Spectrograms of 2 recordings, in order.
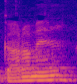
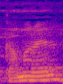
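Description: First: Said in the usual way. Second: "Kamarell" with the syllables swapped, ending on a slight rise; playful mispronunciation. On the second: Shown as a demonstration. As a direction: say "Kamarell" as a jokey twist of Karamell. (scherzhaft verdreht "Kamarell" gesagt) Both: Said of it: "oder Kamarell".

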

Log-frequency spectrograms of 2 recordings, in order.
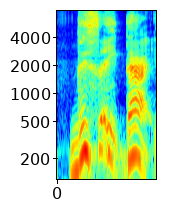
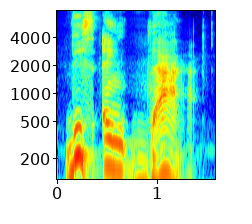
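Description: First: "This ain't that" repeated higher, insistent; emphatic repeat. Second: Said in the usual way. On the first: Real, not acted. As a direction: hit "This ain't that" in a raised pitch.

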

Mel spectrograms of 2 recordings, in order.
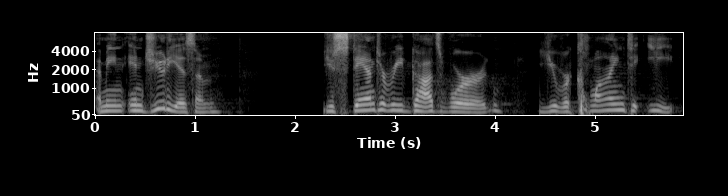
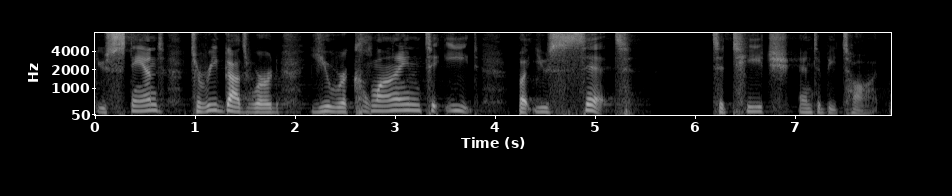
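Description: First: Said in the usual way. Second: \"You stand to read God's word\" spaced out slowly; slow, deliberate emphasis. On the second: Shown as a demonstration. Pastor teaching the congregation, slow weighted emphasis. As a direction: lay each phrase down slowly. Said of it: "repeating custom, slower".

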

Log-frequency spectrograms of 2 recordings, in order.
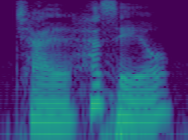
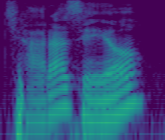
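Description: First: پ full careful Korean form. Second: Relaxed quick Korean version; fast spoken form. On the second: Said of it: "ه صداش از بین میره و ل صدای ر". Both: Shown as a demonstration.

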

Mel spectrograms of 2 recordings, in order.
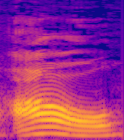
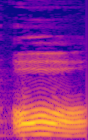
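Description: First: "all" drawn out with a full L; standard pronunciation. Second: "all" in an up-north accent, closer to "awl"; changed accent. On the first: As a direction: say "all" slowly, as spelt A-L-L. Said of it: "like A L L". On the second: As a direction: say "all" with the other region's rounded vowel. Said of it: "her accent changing". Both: Shown as a demonstration.

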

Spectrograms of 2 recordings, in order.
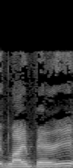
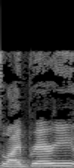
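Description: First: "library" as LIE-berry; old mispronunciation. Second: "library" as LIE-brair-ee, R kept; standard library. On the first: Co-host showing how she used to say it, LIE-berry for library. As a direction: drop the first R in "library". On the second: Co-host recalling her old mistake, full library first. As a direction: keep both Rs in "library". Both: Shown as a demonstration. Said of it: "I used to pronounce".

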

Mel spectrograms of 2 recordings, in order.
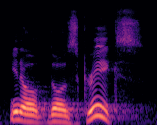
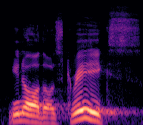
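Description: First: Said in the usual way. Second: "Greeks" pushed louder with a knowing slow lean; louder knowing repeat. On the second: Shown as a demonstration. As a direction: say "those Greeks" again, louder and slower, with a knowing wink.

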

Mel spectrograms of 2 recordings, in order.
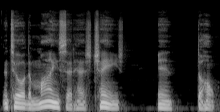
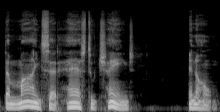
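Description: First: "mindset" stressed again, slow and deliberate; slow repeated emphasis. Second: Mindset stressed, each word slow and weighty; slow emphasis. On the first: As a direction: repeat it slowly, pressing "mindset". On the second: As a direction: lean hard on "mindset", slow and louder. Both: Shown as a demonstration. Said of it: "I'ma say it again".

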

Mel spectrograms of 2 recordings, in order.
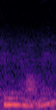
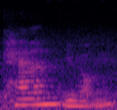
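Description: First: "can" short and light, weight on "help"; reduced CAN. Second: Slow, drawn-out "can" with a full vowel; full strong CAN. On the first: Coach giving the preferred form, "can" small and quick. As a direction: shrink "can" into the phrase. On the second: Coach showing the form to avoid, "can" stretched. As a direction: lean heavily on "can". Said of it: "Instead of". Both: Shown as a demonstration.

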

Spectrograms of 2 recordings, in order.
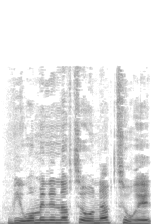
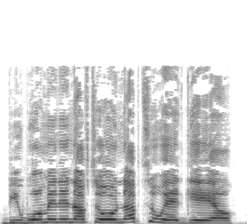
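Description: First: Said in the usual way. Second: Raised, louder, emphatic challenge; loud call-out. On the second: Real, not acted. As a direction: call her out by name, loud and insistent. Calls out Gail, then repeats it plainly.

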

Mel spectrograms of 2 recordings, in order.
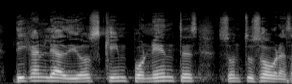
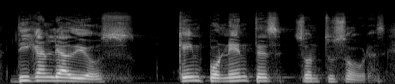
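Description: First: Said in the usual way. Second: Slow scripture reading. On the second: Shown as a demonstration. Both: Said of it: "Salmo sesenta y seis".

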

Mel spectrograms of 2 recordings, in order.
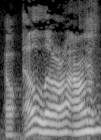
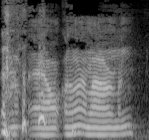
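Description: First: Slow mock Australian drawl on e-learning; laconic outback drawl. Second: Very slow nasal e-learning. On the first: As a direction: drag out e-learning in an Aussie drawl. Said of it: "tenemos acento australiano". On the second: Pretend. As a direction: stretch e-learning through the nose. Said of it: "acento, este, gangosote".

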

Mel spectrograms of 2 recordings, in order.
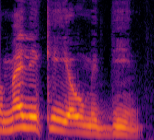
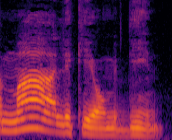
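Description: First: ملك said short as melik, no long a; ملك without alif. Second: مالك with a long open a, maalik; مالك with alif. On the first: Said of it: "بعض القراء قرأوها". (ملك بلا ألف) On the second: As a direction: stretch the first vowel of مالك. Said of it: "البعض قرأها". (مالك بمد الألف) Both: Shown as a demonstration.

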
